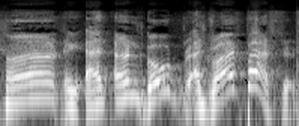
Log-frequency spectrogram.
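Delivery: high, put-on fretting driver; fussy driver voice. Comic host plays a driver telling others to back off, high fussy voice.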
